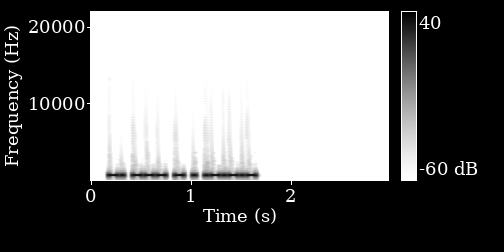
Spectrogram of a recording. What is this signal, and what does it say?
Morse code, heard as a keyed tone, about 40 wpm, 700 Hz. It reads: NOTE.
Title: 2x Word-Spacing - Sentences from Top 500 Words - 40wpm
